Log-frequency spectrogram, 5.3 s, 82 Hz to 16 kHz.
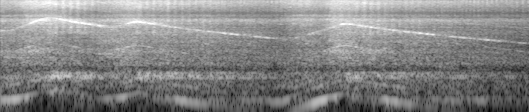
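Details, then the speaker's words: Nissan R31 RB30 after cleaning a dirty distributor to cure a misfire, idling and revving: engine picks up cleanly through several blips, pitch rising and falling smoothly with no stumble or miss; runs healthy. "so as you can see runs a lot smoother um it seems to have gotten rid of the the H Mis fire so I'd say it was just the distributor was dirty"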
